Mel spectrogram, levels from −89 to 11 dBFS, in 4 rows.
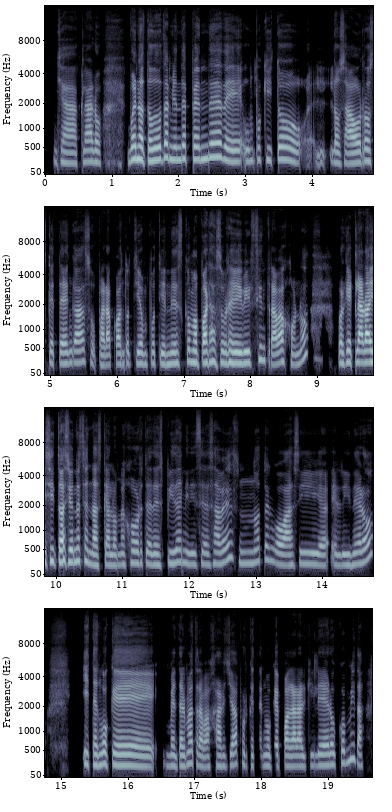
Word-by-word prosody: Ya, 195 -2 -2
claro. 210 -1 0 0.4
Bueno, 250 +1 +5
todo 235 +2 +4
también 255 -3 +1
depende 265 +3 +2
de 215 -3 +1
un 220 0 -6
poquito, 240 -3 -2
ah, - - -16
eh, - - -13
los 195 -2 -4
ahorros 200 +4 +2
que 210 -2 -5
tengas 215 +2 0
o 195 - -9
para 175 0 +1
cuánto 195 +2 -2
tiempo 200 0 -4
tienes 200 +1 -2
como 220 -2 +1
para 220 +2 +5
sobrevivir 210 -1 +2
sin 265 -1 -5
trabajo, 200 -2 +2
¿no? 265 - -3 0.4
Porque 215 +1 +1
claro, 215 0 +8
hay 220 +1 +10
situaciones 245 +1 +4
en 235 -5 -2
las 190 -2 +1
que 200 - -4
a 195 - 0
lo 190 0 -3
mejor 220 +3 -4
te 210 -2 -4
despiden 220 +4 -4
y - - -5
dices, 205 0 -7
¿sabes? 240 +7 -4
no 220 +3 -7
tengo 250 -9 -3
así 205 +2 -2
e 190 0 -3
el 195 -1 -8
dinero 215 - -2 0.5
y 225 -2 -3
tengo 210 +2 0
que 200 -3 +3
meterme 195 +2 -2
a - - 0
trabajar 190 -2 -3
ya 210 +4 -2
porque 200 -5 -11
tengo 195 0 -8
que 200 +1 -2
pagar 190 0 +2
alquiler 200 +2 -1
o 210 - -3
comida. 245 -1 -4
210 Hz, 185 wpm, -21 LUFS, 195-230 Hz, 0.5 s, hay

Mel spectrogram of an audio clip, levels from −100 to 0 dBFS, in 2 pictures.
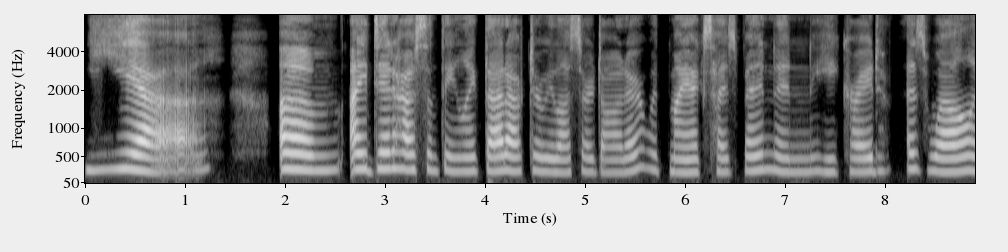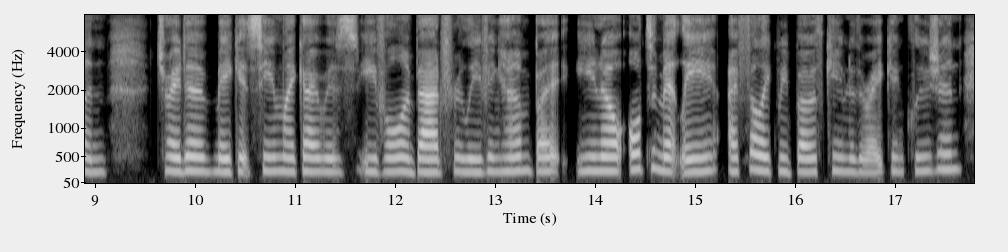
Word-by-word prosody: Yeah, 270 0 +4 0.7
um, 270 -1 +5
I 285 0 +5
did 290 +3 +3
have 275 -2 +2
something 255 -2 +1
like 245 0 -7
that 250 +1 +3
after 250 0 -1
we 235 -1 -5
lost 230 +3 -2
our 235 -1 -9
daughter 230 +5 -7
with 275 -4 -14
my 230 -1 -2
ex-husband, 240 +4 -1
and 235 -2 -8
he 235 -1 -11
cried, 235 +1 -5 0.3
as 280 -2 +1
well, 245 0 +1
and 235 -2 -6 0.5
tried 245 -1 0
to 250 -1 +1
make 235 -1 -3
it 240 - -1
seem 250 0 +6
like 240 -1 -3
I 240 -1 +1
was 235 +2 +3
evil 240 +1 -4
and 235 -2 -3
bad 230 -1 +4
for 245 -1 -5
leaving 235 +1 -5
him, 245 +1 -4
but, 245 +1 -3
you 250 +1 -6
know, 250 -1 +2
ultimately, 255 -3 0
I 240 - -2
feel 280 +3 -3
like 250 -3 -1
we 245 - -6
both 235 +2 -4
came 250 -2 -8
to 235 - -7
the - - -8
right 115 +2 -5
conclusion, 255 +3 -7
245 Hz, 170 wpm, -24 LUFS, 235-260 Hz, 0.7 s, seem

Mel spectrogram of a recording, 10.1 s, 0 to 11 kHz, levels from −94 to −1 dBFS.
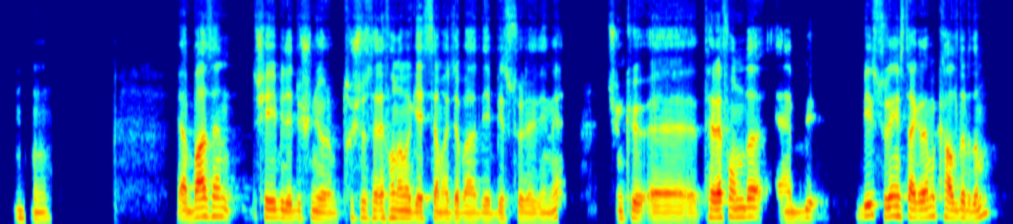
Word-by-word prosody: Hı 115 - -8 0.2
hı. 95 +1 -6 1.3
Ya, 110 -3 +1
bazen 130 -1 +5 0.2
şeyi 120 -2 +1
bile 105 -2 +1
düşünüyorum; 100 -4 -3
"Tuşlu 115 - -5
telefona 115 0 +1
mı 110 - +3
geçsem 100 0 0
acaba?" 95 -1 -2
diye 95 -2 -4
bir 95 - -1
süreliğine. 90 -1 -5 0.4
Çünkü, 105 +2 -2
ııı, 90 -2 0
telefonda, 125 +3 +4 0.2
yani, 95 0 -4
bi 110 - -4 0.4
bir 150 +1 +2
süre 140 -2 +2
Instagram'ı 130 -1 +3
kaldırdım. 115 - 0
110 Hz, 140 wpm, -23 LUFS, 95-120 Hz, 1.3 s, bazen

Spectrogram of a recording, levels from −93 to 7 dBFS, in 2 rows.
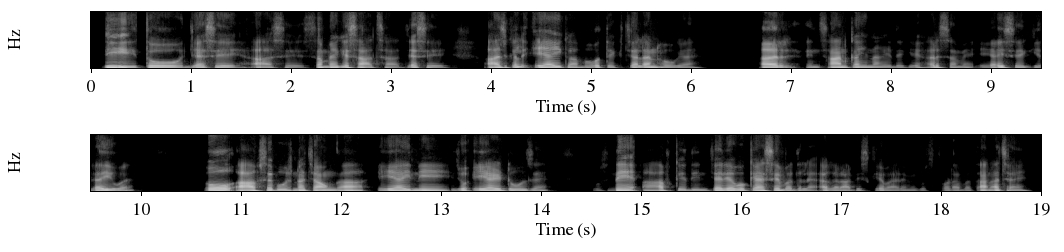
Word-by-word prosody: जी 160 - +7
तो, 110 -1 +4
जैसे 110 +2 -2 0.3
आज 105 0 -4
से 105 -3 -17
समय 145 +7 +1
के 150 -2 +2
साथ-साथ, 115 -4 -3
जैसे 110 -1 -6 0.4
आजकल 125 +6 +2
एआई 150 +3 +4
का 150 -1 -4
बहुत 110 -3 -6
एक 120 +1 -11
चलन 110 +1 +1
हो 100 -4 -7
गया 95 +1 -15
है। 110 - -18 0.7
हर 110 -1 +4 0.2
इंसान 115 +2 +1
कहीं 160 +5 -3
न 160 -1 -8
कहीं 150 -2 -14
देखिए 135 +1 -16
हर 125 -1 0
समय 125 +1 -9
एआई 115 +1 0
से 120 -1 -8
घिरा 105 -1 -4
ही 110 - +4
हुआ। 105 +2 -5 0.6
तो 200 +1 +3 0.2
आपसे 125 +8 +3
पूछना 160 -1 0
चाहूँगा, 125 +1 +1 0.2
एआई 140 +4 +4
ने 130 -2 +2
जो 125 +3 -1
एआई 135 +3 +4
टूल्स 115 -1 -4
हैं, 120 +5 -12 0.5
उसने 170 +2 0
आपके 130 +7 -5
दिनचर्या 150 0 0
को 145 0 +1
कैसे 130 +2 +2
बदला 95 0 -11
है, - - -19
अगर 105 0 -8
आप 100 -1 -12
इसके 115 -4 -16
बारे 100 0 -18
में 100 0 -26
कुछ 100 0 -32
थोड़ा 100 -1 -18
बताना 100 +1 -4
चाहें? 105 +3 -12
120 Hz, 180 wpm, -24 LUFS, 110-140 Hz, 0.7 s, जी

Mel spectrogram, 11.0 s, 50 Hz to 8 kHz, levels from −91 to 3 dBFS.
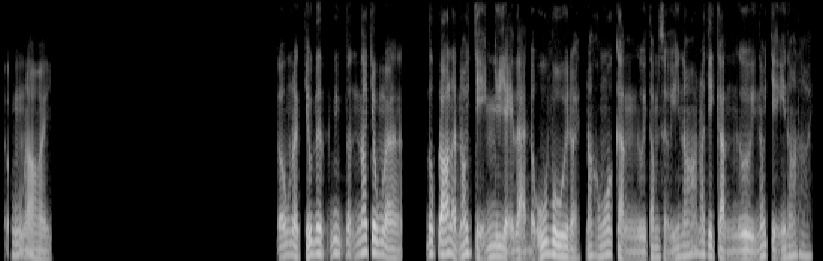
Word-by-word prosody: Đúng - - -4
rồi. 85 +6 -2 3.0
Đúng 120 +4 -1
rồi, 115 -4 +3
kiểu, - - +4
n - - -2 0.5
n 130 +6 -6
nói 160 - +4
chung 150 -4 +4
là 100 -4 +1 0.3
lúc 145 0 -1
đó 140 +1 +7
là 145 - +2
nói 135 +5 +1
chuyện 95 +6 -1
như 115 0 +2
vậy 100 - +2
là - - +1
đủ 125 +6 +1
vui 120 -5 +5
rồi, 95 -2 -3
nó 130 - -4
hông 120 0 -3
có 140 - +1
cần 85 -5 -2
người 85 0 -2
tâm 105 +3 -4
sự 100 -5 -8
với 85 +6 -4
nó, 120 +2 -3
nó - - -2
chỉ 120 - +1
cần 85 -6 -2
người 90 -1 +2
nói 115 +9 -1
chuyện 95 -3 -4
với 100 - -2
nó 115 +3 -3
thôi. 115 -2 -8
110 Hz, 215 wpm, -25 LUFS, 90-130 Hz, 3.0 s, đó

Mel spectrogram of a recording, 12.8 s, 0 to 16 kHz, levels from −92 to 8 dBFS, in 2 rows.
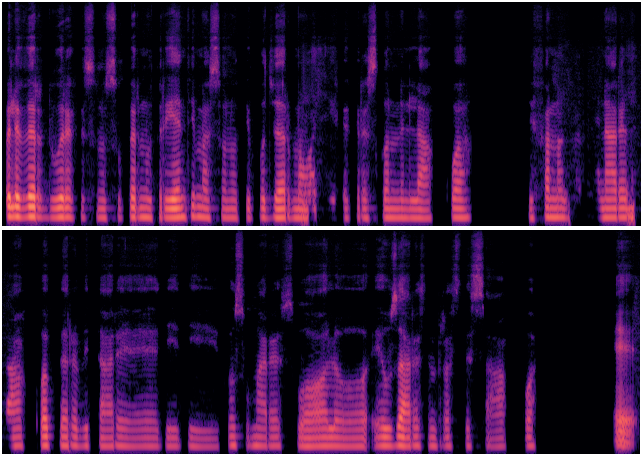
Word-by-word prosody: quelle 160 0 +10
verdure 155 -1 +7
che 150 - -15
sono 145 0 -6
super 150 +1 -2
nutrienti, 150 +1 +4
ma 155 -2 +1
sono 145 -1 -5
tipo 145 +2 -6
germogli 145 +5 0
che 145 - -12
crescon 145 -1 -3
nell'acqua, 140 +1 -1 0.6
ti 145 - -9
fanno 150 0 0
camminare 150 0 -1
nell'acqua 145 0 -1
per 145 0 -3
evitare 135 -1 -6
di 135 -1 -9
di 130 -2 -11
consumare 145 -1 -6
suolo 135 -1 -1
e 145 - -4
usare 145 0 +4
sempre 140 0 -11
la 140 - -6
stessa 140 -2 -12
acqua. 140 +1 -10 0.8
E - - +1
145 Hz, 140 wpm, -29 LUFS, 140-150 Hz, 0.8 s, quelle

